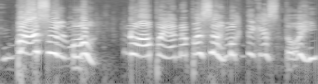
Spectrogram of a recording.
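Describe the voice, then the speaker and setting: A woman's voice: extremely high pitch, moderate pace, background noise. A woman with a Filipino Ilocano accent acting a grieving, bitter elder sister who blames her brother in a radio drama, accusing and tearful. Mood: angry, blaming.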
